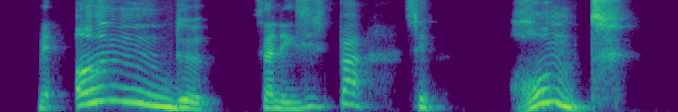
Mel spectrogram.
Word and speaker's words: hond: Donc un francophone, il va dire: «Hij heeft een hond», hond. Mais hond, ça n'existe pas, c'est hond et donc c'est le D à la fin qui vraiment doit être prononcé t.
